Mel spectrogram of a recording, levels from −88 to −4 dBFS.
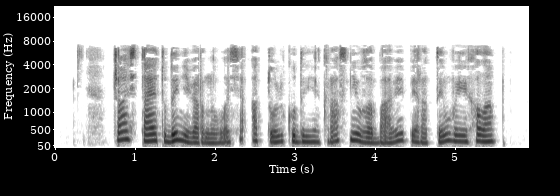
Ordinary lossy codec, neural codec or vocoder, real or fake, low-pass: MP3, 32 kbps; none; real; 7.2 kHz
